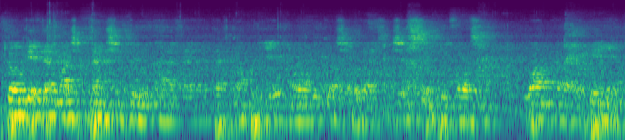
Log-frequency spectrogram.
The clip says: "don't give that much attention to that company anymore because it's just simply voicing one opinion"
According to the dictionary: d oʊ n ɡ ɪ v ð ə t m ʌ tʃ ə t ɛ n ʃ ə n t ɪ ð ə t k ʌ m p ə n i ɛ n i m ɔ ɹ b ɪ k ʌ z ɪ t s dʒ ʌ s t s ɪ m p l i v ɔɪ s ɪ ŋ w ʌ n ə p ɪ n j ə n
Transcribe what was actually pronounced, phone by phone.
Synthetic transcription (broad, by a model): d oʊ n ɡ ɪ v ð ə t m ʌ tʃ ə t ɛ n ʃ ə n t ɪ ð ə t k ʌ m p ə i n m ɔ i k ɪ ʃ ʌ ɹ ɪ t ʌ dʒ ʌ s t s ɪ m p l i f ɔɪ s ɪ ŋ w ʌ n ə p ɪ n j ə n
